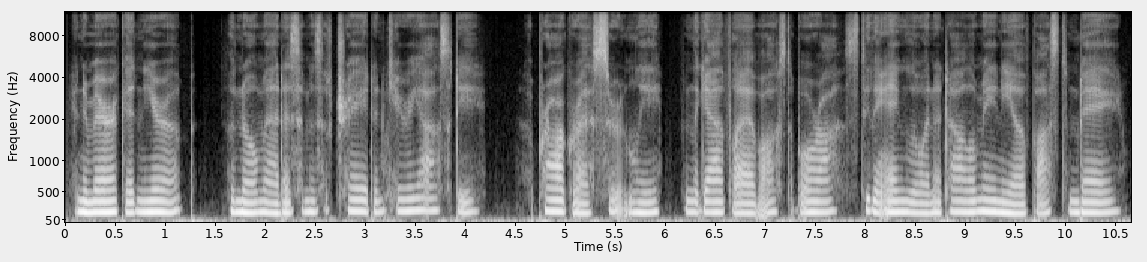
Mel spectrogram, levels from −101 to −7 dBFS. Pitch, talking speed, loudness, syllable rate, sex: 175 Hz, 165 wpm, -18 LUFS, 5.4 syllables/s, female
